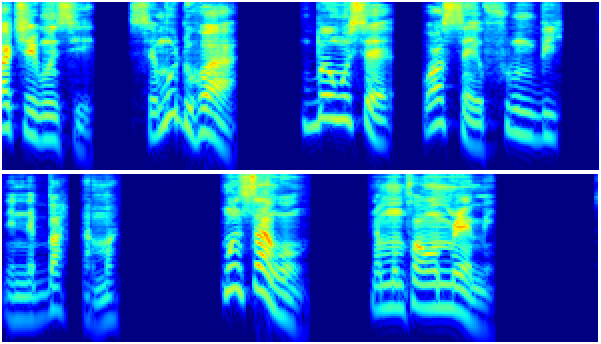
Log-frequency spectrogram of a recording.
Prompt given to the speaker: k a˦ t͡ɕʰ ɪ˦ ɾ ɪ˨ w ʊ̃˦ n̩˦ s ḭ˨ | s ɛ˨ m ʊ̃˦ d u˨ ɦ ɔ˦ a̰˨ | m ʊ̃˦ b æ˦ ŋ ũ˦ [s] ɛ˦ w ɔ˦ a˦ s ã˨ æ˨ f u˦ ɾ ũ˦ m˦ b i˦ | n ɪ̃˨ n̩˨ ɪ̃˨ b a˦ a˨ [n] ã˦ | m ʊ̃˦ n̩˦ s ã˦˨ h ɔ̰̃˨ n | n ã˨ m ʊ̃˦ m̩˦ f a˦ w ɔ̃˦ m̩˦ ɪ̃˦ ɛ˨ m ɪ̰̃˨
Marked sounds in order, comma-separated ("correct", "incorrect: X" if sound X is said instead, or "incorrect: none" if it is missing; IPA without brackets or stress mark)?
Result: correct, incorrect: m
